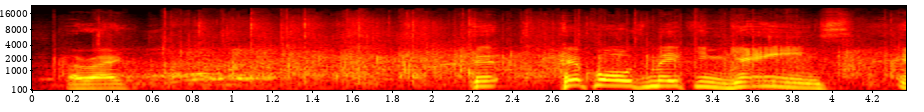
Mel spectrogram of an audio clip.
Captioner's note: applause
